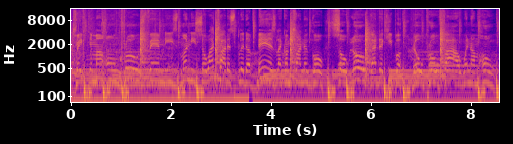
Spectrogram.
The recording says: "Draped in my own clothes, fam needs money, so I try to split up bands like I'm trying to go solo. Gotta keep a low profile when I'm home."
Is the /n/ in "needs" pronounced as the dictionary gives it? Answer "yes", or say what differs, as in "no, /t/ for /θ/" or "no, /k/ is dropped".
no, /l/ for /n/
